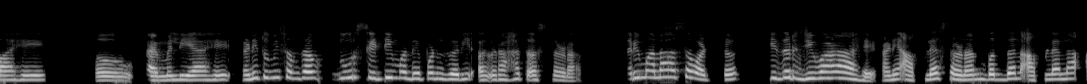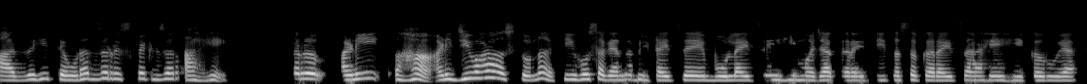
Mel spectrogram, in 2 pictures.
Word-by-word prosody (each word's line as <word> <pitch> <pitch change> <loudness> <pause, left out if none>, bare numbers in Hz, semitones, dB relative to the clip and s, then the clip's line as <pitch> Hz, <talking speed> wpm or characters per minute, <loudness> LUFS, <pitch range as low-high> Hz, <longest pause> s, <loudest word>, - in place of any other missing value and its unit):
आहे, 210 0 +1 0.6
अ, - - 0 0.5
फॅमिली 200 +2 +2
आहे 210 +1 +1 0.2
आणि 260 +6 +2
तुम्ही 320 -1 -1
समजा 295 -1 +2 0.3
दूर 305 +3 -1
सिटीमध्ये 290 -1 0
पण 265 -1 0
जरी 240 0 +3
अ, 200 - +1
राहत 225 +1 -3
असणार, 205 -4 -3 0.5
तरी 275 - -2
मला 330 +1 0
असं 330 -1 -1
वाटतं 230 -2 0 0.4
की 290 - 0
जर 315 0 +2
जिव्हाळा 290 +3 +3
आहे 195 -8 0
आणि 200 +4 0
आपल्या 225 +2 +1
सणांबद्दल 235 0 +2
आपल्याला 240 +5 0 0.2
आजही 220 +6 0
तेवढाच 225 +3 +3
जर 280 +1 +1
रिस्पेक्ट 255 -1 -3
जर 260 0 +1
आहे 205 +1 -3 0.7
तर - - +7 0.3
आणि 255 +6 +2 0.2
हां, 225 +3 +4
आणि 220 +5 +3
जिव्हाळा 290 +6 +4
असतो 225 -5 0
ना 265 +6 0 0.2
की 230 -1 0
हो, 230 +2 +4
सगळ्यांना 205 -2 +1
भेटायचंय, 195 -1 +1
बोलायचंय, 190 +2 0
ही 205 - -1
मजा 195 0 +1
करायची, 190 +1 -3
तसं 195 +2 0
करायचं 190 +1 0
आहे, 190 0 -1
हे 185 0 -3
करूया. 185 -1 0
220 Hz, 145 wpm, -21 LUFS, 200-260 Hz, 0.7 s, तर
